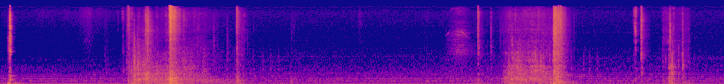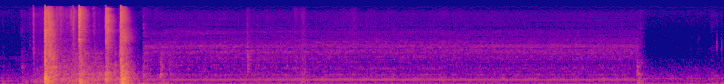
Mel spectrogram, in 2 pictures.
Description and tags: opening and closing fridge
opening and closing the doors on the refridgerator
